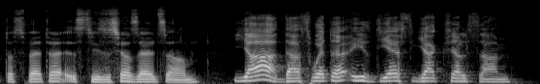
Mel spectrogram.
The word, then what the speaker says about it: seltsam: seltsam, could also be seltsam. Here we see that in Bavarian, the S is voiceless. It's not pronounced Z as in Standard German.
